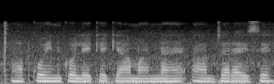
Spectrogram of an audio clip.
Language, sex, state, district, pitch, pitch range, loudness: Hindi, male, Chhattisgarh, Raipur, 140 Hz, 135-145 Hz, -15 LUFS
